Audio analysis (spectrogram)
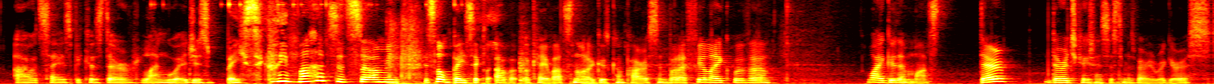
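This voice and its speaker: A woman with a Polish accent, fairly low-pitched, speaking at a fairly quick pace. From Poland. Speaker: podcast guest, language learner. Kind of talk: casual chat.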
